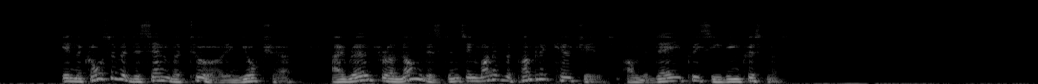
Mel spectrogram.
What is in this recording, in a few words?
male speech english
